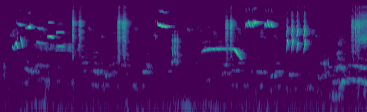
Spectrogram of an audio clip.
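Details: Male brown-chested jungle flycatcher responding to a female set next to it. Jumbled high whistles and buzzy notes, a long level whistle that drops at its end, and rapid repeated chips near the close.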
